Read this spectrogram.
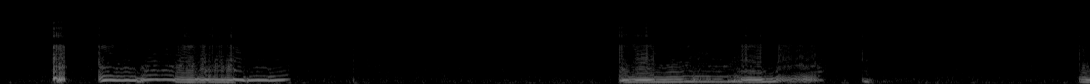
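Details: Sleeping dog snoring, recorded on a phone with background noise: two long, rumbling snores on the in-breath, a few seconds apart; ordinary snoring.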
